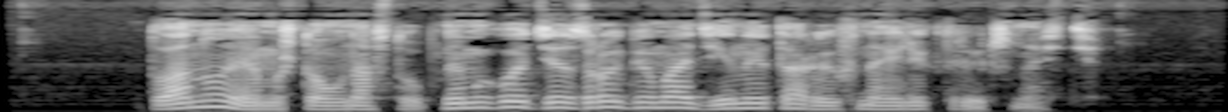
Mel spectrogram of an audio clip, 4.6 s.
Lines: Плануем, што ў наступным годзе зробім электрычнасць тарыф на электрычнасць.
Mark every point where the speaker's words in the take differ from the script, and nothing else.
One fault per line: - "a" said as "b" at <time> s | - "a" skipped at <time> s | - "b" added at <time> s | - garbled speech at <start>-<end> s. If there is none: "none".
- "электрычнасць" said as "адзіны" at 2.6 s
